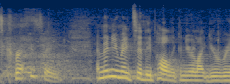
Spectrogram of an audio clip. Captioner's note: laughter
